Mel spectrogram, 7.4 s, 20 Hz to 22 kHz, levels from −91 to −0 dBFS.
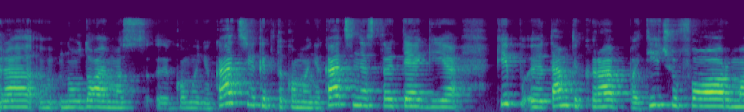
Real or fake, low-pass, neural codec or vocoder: real; 10.8 kHz; none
